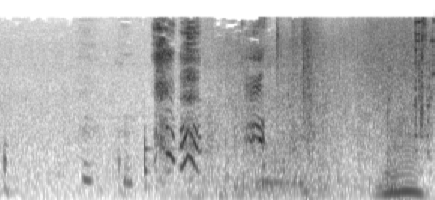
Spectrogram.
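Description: A young girl makes short playful squeaks close by.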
